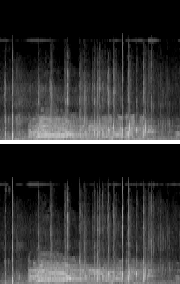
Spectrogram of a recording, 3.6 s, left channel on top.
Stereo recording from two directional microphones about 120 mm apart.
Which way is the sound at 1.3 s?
25° right (ahead or behind).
